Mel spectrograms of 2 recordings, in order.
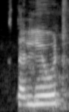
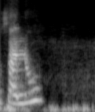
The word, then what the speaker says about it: Salut: Salute means hi. Again, T is silent, so salu. T is silent, Salut.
